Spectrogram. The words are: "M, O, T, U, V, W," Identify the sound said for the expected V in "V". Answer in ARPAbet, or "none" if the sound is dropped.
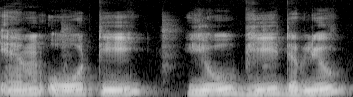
B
